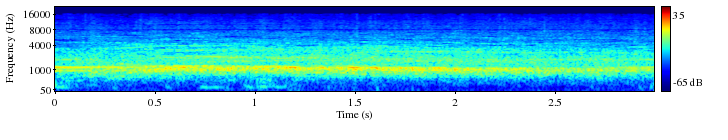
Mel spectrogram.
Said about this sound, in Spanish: Quiero presentarles con un fuerte aplauso a Verónica Castro,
